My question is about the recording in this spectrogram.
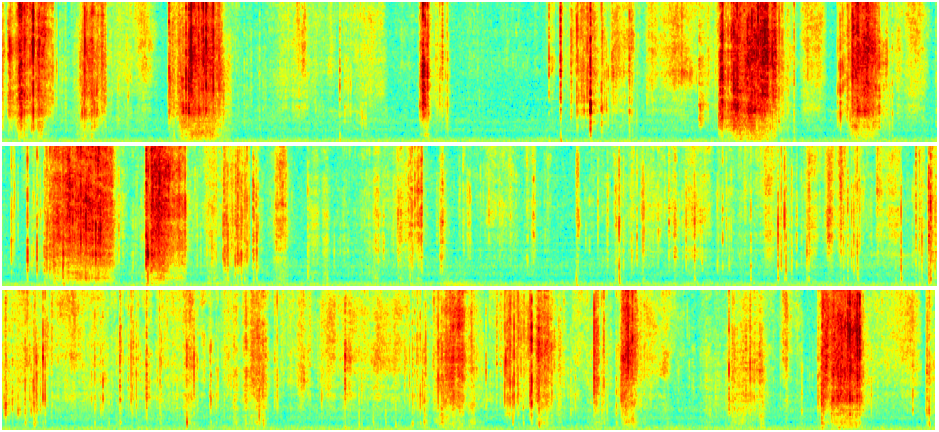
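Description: Dry packed sand crumbled and broken apart by fingers: irregular crunchy, gritty bursts, some about a second long, with quieter crumbling between.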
